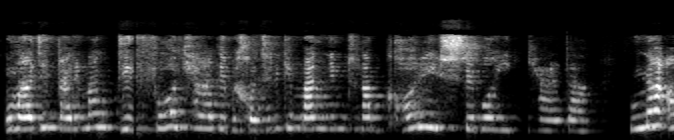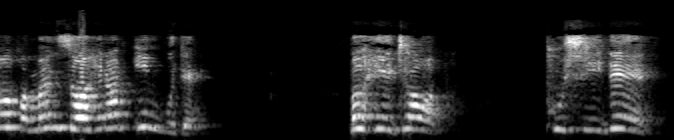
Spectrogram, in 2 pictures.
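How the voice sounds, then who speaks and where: A woman, a former TV presenter, giving a personal testimony in an emphatic, indignant way with rhetorical questions. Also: very high voice. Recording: roomy, slightly dull audio.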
